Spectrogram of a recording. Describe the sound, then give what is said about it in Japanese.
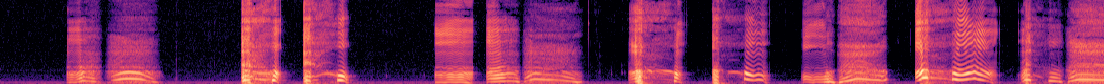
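A woman coughs repeatedly in short bursts, mixed with groaning, moaning vocal sounds, fairly loud, with brief pauses between each fit; she is sick despite taking medicine and feels feverish with chills. “あれ、急に咳が。”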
